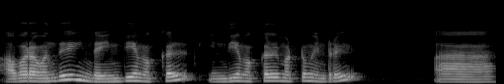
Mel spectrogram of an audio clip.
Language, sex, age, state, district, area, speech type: Tamil, male, 18-30, Tamil Nadu, Salem, urban, spontaneous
